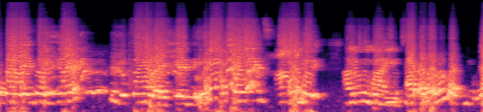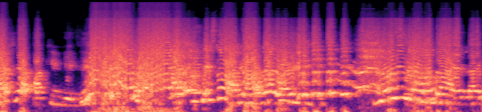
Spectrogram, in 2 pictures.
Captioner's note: laughter, Crosstalk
